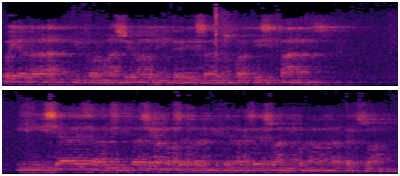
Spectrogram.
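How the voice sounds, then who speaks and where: A man with a fairly low voice speaks at a moderate pace and with fairly even intonation, with strong room echo and light background noise. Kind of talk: formal procedural reading. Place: meeting room. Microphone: camera far.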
